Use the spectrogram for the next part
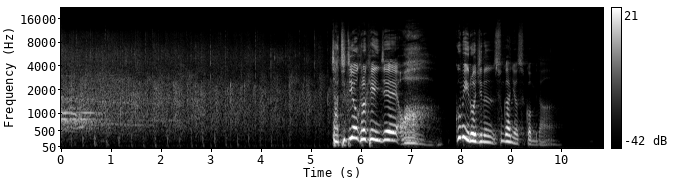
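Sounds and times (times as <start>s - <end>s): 
audience applause for a guest: 0.0s - 6.0s
speech: 5.4s - 7.2s, 7.9s - 9.9s.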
